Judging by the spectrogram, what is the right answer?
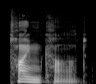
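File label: "time card", British English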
